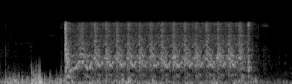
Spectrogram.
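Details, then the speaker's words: Renault 4 (F4) wreck, starter fed by battery wired directly because thin cables were suspected of passing too little current: sharp click then strong, fast, even cranking for about two seconds; starter now spins the engine normally. "Voilà. Bon. C'est bon, Ça marche. ça tourne."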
